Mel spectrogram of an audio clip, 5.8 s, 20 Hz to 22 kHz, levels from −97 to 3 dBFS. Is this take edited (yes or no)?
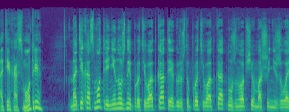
no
